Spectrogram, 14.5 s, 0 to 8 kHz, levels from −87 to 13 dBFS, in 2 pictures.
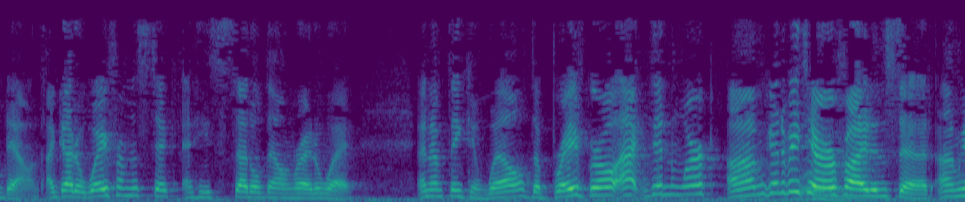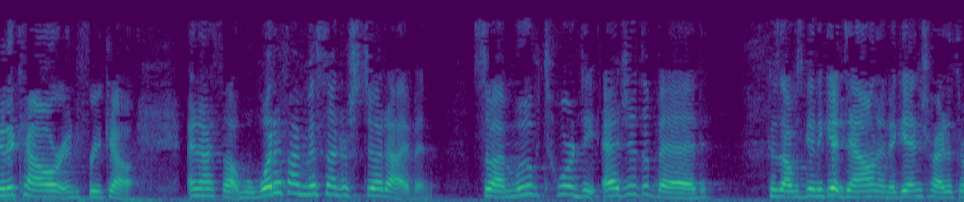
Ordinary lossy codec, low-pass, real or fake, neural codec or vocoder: MP3, 32 kbps; 7.2 kHz; real; none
